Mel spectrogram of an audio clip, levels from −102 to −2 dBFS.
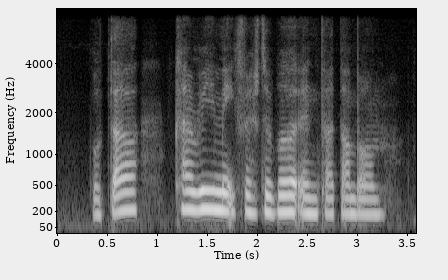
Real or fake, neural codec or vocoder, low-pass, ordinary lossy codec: fake; codec, 16 kHz in and 24 kHz out, 0.8 kbps, FocalCodec, streaming, 65536 codes; 7.2 kHz; none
